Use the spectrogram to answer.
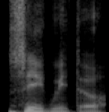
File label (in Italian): "seguito", Italian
